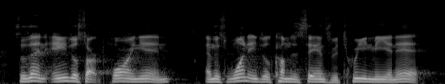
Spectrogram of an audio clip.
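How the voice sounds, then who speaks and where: Talking at a very fast pace, a man speaks in a General American accent. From Phoenix, Arizona. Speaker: seer and deliverance minister. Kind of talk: testimony interview answer. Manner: casual, conversational.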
